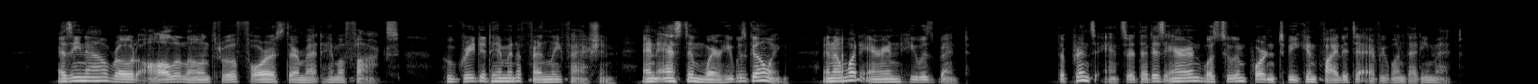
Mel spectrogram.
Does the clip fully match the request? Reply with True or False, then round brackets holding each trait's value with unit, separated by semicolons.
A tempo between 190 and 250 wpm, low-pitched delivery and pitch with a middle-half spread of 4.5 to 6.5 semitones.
True (205 wpm; 120 Hz; 4.9 semitones)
